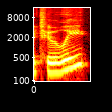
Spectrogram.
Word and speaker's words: Tooele: I grew up uh is Tooele County but it's spelled t-o-o-e-l-e so people say Thule that's probably the one I've heard mispronounced the most okay well anyway God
